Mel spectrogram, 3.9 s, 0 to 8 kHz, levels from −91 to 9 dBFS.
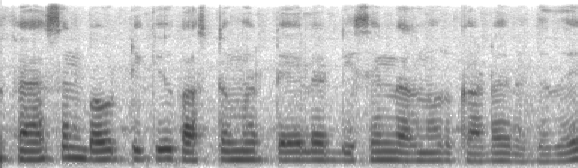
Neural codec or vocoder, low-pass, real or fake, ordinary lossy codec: none; 7.2 kHz; real; none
